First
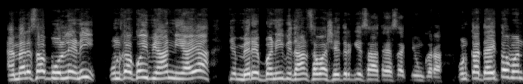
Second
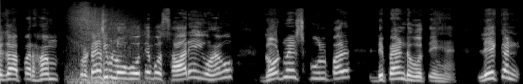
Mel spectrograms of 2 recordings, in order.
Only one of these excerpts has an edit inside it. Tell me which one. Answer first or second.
second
